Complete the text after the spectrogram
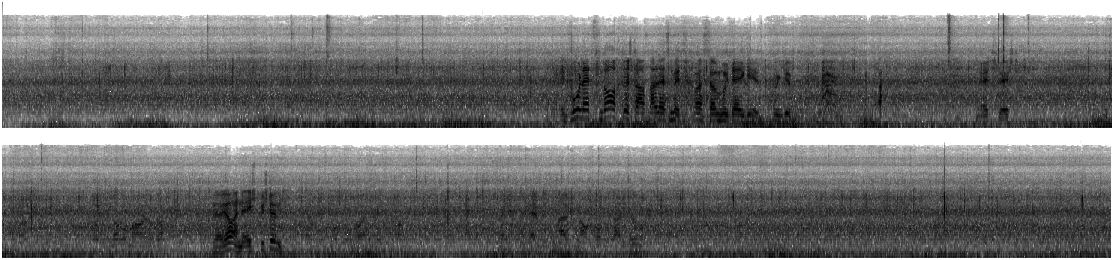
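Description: Tyres crunch and rumble steadily over gravel.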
